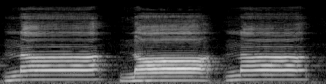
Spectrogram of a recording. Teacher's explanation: جب اس کو ادا کرنا سٹارٹ کرتے ہیں اس وقت اس کی آواز ناک میں جاتی ہے، اس کے بعد جو ہے وہ ناک سے آواز نہیں آنی چاہیے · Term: غنہ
